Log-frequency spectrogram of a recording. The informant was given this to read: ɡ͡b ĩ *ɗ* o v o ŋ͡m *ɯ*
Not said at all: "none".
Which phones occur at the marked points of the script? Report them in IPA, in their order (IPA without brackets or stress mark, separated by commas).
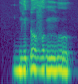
ɗ, u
